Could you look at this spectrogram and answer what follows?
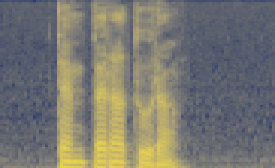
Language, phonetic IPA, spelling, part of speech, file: Polish, [ˌtɛ̃mpɛraˈtura], temperatura, noun, Pl-temperatura.ogg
